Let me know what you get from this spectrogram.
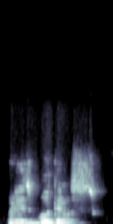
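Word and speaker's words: πρεσβύτερος: la U francesa, bueno, ustedes ponen sus labios como si fueran a decir U, pero en lugar de eso pronuncian I. O sea que esto sonaría más o menos así: presbíteros, presbúteros, así más o menos sonaría, y significa anciano, no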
